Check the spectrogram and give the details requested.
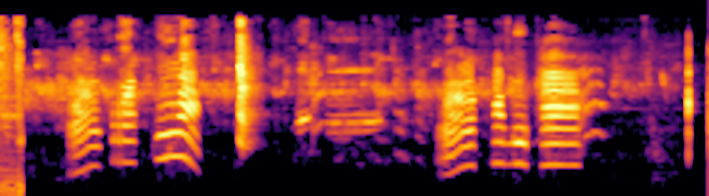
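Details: A Rose-ringed parakeet in Sri Lanka mimics human speech in a few rapid, slurred, voice-like phrases with harmonic bends and a squeaky, nasal tone, ending in sharp clicks.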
